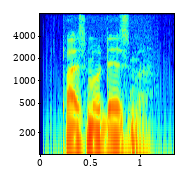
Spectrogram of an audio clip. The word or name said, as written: plasmodesma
